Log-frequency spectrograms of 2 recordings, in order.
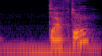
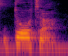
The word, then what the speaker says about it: daughter: If this is laugh, how do you say this? Would it be dafter? Oh, no, it's daughter.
